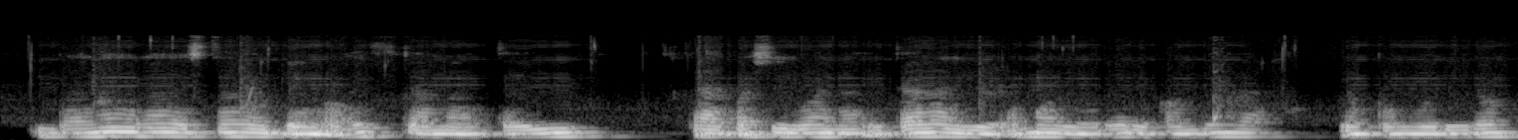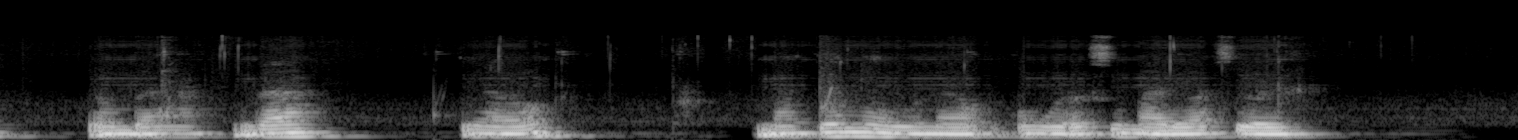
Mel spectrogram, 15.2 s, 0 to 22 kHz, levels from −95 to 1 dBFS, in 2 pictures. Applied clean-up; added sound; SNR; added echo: neural separator model SepFormer DNS4.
